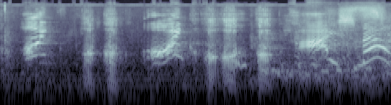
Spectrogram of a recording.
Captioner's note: Ethan oinking and snorting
